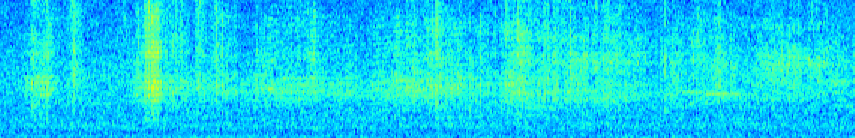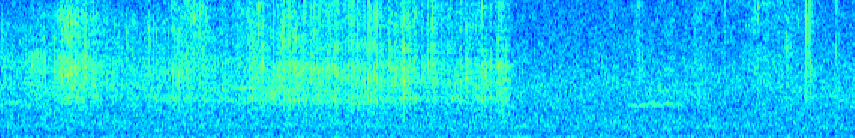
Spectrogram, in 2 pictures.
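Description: Chalk scraping across a concrete patio in long sweeps, heard as patches of hiss that come and go, with a few small knocks, over a steady low rumble.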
